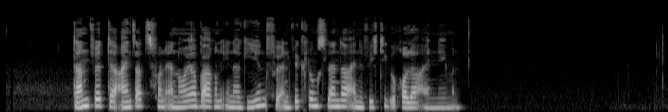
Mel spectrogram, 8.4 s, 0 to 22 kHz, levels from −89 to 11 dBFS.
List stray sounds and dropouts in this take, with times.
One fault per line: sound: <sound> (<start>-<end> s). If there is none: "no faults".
no faults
